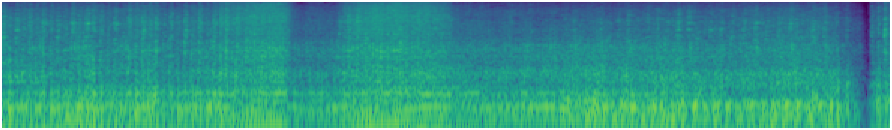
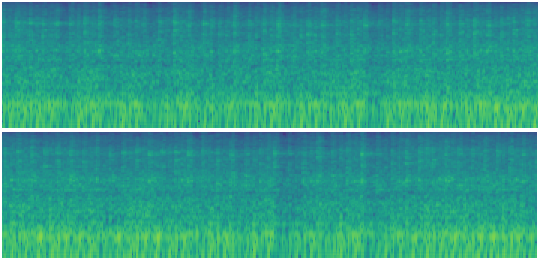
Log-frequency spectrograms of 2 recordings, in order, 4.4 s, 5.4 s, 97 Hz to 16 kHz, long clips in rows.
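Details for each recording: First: BMC Wolseley Farina 24/80 engine, freshly rebuilt, on its first start and running rough with a loud raspy blatting chuff on each firing. Exhaust is leaking at an ill-fitting muffler and sounds dreadful. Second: BMC Wolseley Farina 24/80 engine first run after restoration with overhauled distributor, at about 150 degrees and about 50 oil pressure: a steady, even idle, all cylinders firing, no misses. Normal idle.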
